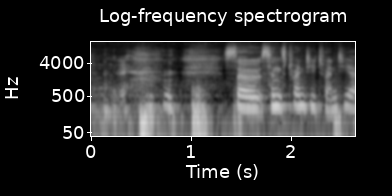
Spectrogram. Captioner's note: laughter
